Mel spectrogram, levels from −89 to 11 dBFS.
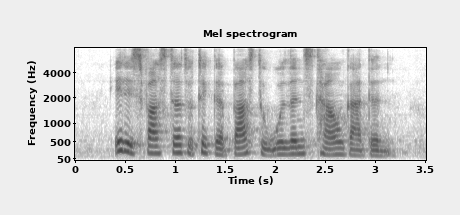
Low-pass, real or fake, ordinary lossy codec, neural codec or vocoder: none; fake; none; codec, 16 kHz, 4.8 kbps, FACodec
